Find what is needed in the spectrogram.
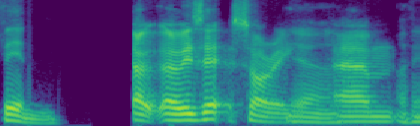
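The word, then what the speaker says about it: Fionn: And Ffion Whitehead. I think it's pronounced Finn.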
